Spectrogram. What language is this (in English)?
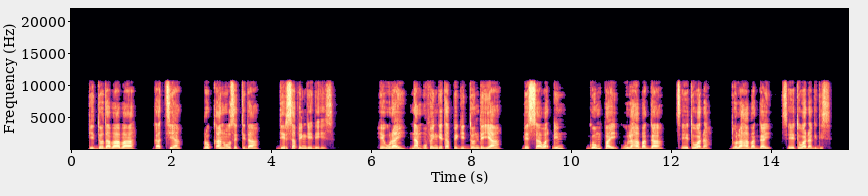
Gofa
